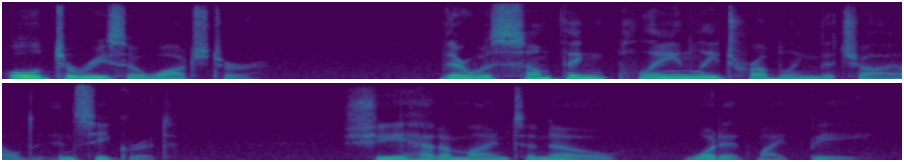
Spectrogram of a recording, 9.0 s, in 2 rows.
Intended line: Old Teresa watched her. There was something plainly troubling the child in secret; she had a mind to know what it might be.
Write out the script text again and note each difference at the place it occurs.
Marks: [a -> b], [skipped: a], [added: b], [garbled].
Old Teresa watched her. There was something plainly troubling the child in secret; she had a mind to know what it might be.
